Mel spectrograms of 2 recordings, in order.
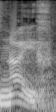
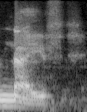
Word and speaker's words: knife: saw caniffy and people told me that's just pronounced knife so um what do I know I'm a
